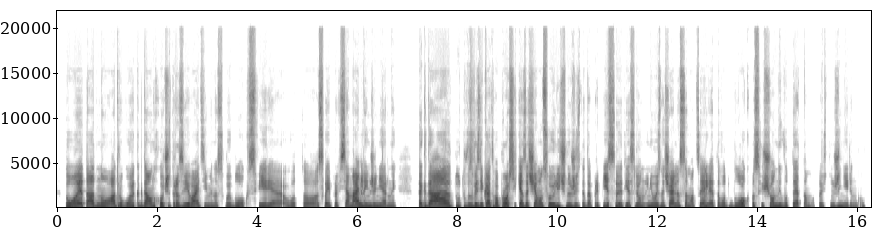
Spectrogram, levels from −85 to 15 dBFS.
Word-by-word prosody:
то 235 +11 +4
это 275 -4 +5
одно. 225 -6 +1
А - - +4
другое, 225 - -1
когда 230 -2 +1
он 245 -1 +1
хочет 230 -2 -1
развивать 205 -3 +1
именно 170 -2 -7
свой 180 +1 -6
блог 180 0 -4
в - - -13
сфере 170 -5 -3
вот, 165 0 -7
э, 150 -2 -4
своей 175 0 -2
профессиональной, 200 - +1
инженерной, 180 -3 -3 0.4
тогда 275 - +6
тут 265 -1 -4
во 215 - -7
возникают 230 +1 +2
вопросики: 230 - +2
а 230 - +3
зачем 235 +3 +1
он 240 - +1
свою 230 0 +2
личную 235 -4 0
жизнь 190 -2 -3
тогда 175 -2 -4
приписывает, 210 - -2
если 195 0 -3
он 190 0 -2
у - - -15
него 200 0 -1
изначально 200 +1 0
сама 190 -5 -4
цель- 270 - -1
это 225 -1 -3
вот 190 -2 -5
блог, 180 +9 0
посвящённый 215 0 -2
вот 190 0 -6
этому, 165 -4 -4
то - - -8
есть 170 - -13
инжинирингу. 190 +2 -6
200 Hz, 175 wpm, -22 LUFS, 180-230 Hz, 0.4 s, тогда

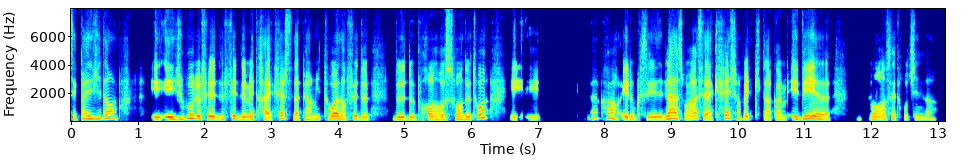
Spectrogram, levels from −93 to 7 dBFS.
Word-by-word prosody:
c'est 140 - -3
pas 195 +5 -1
évident 210 +4 +1 0.5
et 155 +2 +4
et - - +4
du 170 +2 -2
coup, 220 +3 +3
le 190 -3 +4
fait 180 0 +3
le 170 0 -5
fait 195 +5 0
de 170 - -8
le 160 - +4
mettre 165 -1 -2
à - - +5
la - - +3
crèche, 210 +1 -2
ça - - -16
t'a 145 -2 0
permis, 155 +5 -5
toi, 190 +2 +4
en 165 - 0
fait 185 +5 -3
de 150 -1 -3 0.3
de 155 -1 +1
de 155 -1 -2
prendre 155 +1 0
soin 165 +2 -1
de 160 0 +1
toi 250 +9 +2 0.3
et - - 0 0.3
et - - -12 0.7
d'accord 215 -2 -3
et 165 - +5
donc 170 -5 -4
c'est 155 -2 -1
là, 205 +5 +6
à - - +4
ce 185 -2 -8
moment-là, 190 +5 +2
c'est - - -1
la - - +2
crèche, 220 -5 -1
en - - -4
fait, 180 +2 +3
qui - - -13
t'a - - -3
quand - - -5
même 145 - -5
aidé, 190 +3 +5
heu, 165 -2 +1 0.6
dans 180 0 +1
cette 165 -1 -5
routine-là. 165 0 -9
175 Hz, 245 wpm, -22 LUFS, 160-195 Hz, 0.7 s, là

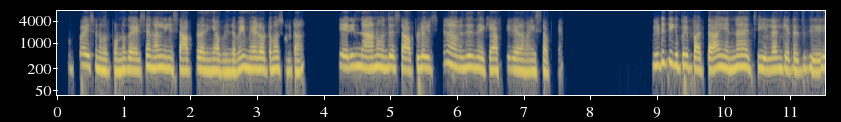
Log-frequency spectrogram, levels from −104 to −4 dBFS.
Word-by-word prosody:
Food 200 -2 -17
poison 230 -6 0
ஒரு 170 - -5
பொண்ணுக்கு 190 +2 +1
ஆயிடுச்சு. 185 +5 -1
அதனால 220 0 +2
நீங்க 205 -3 -1
சாப்ட்றாதீங்க" 185 0 +1
அப்படின்ற 170 0 0
மாதிரி 215 0 +3
மேலோட்டமா 200 0 +2
சொல்லிட்டாங்க. 175 +2 -3 0.6
சரின்னு 235 +1 +2
நானும் 220 +2 +3
வந்து 220 +1 +2
சாப்பிடல 205 +3 +2
வச்சுட்டு, 280 +9 -9
நான் 235 -4 +1
வந்து 225 +2 +2
இந்த 210 -2 +1
கேப்டீரியால 190 -1 -1
வாங்கி 175 0 -2
சாப்பிட்டேன். 165 -2 -5 1.4
விடுதிக்கு 275 0 +1
போய் 240 -4 0
பார்த்தா 195 0 +2 0.2
என்ன 200 +2 +2
ஆச்சு 215 0 -3
என்னன்னு 200 +2 0
கேட்டதுக்கு, 190 0 -1
200 Hz, 155 wpm, -23 LUFS, 185-220 Hz, 1.4 s, மாதிரி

